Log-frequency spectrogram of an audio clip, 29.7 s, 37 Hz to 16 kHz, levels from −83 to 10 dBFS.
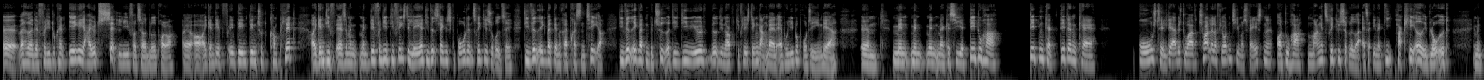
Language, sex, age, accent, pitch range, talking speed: Danish, male, 20-39, native, 135-170 Hz, 245 wpm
